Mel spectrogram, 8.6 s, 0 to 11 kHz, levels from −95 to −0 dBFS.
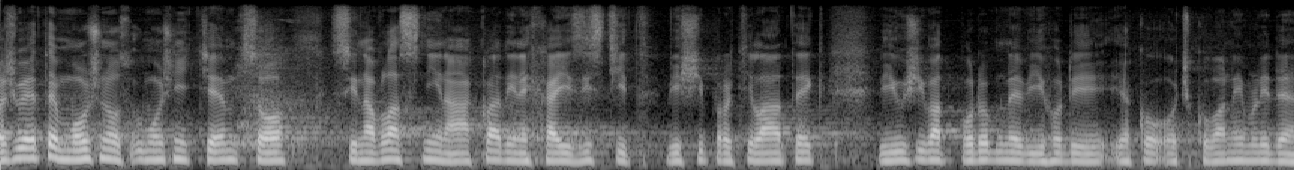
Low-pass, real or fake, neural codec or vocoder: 9.9 kHz; real; none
